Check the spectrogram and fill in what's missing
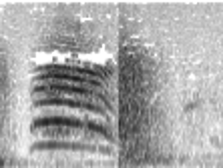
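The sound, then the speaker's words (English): A door swings closed with a long, high creak of the hinges, then shuts with a single loud slam that rings briefly before fading. “Now, I shall close the door.”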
